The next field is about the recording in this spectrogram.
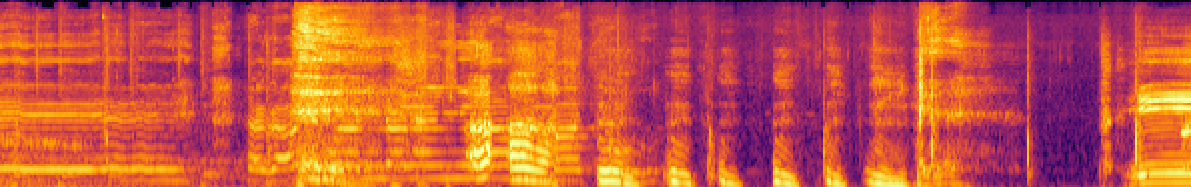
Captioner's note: guttural sounds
